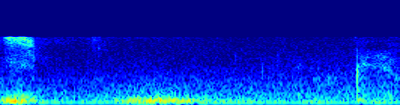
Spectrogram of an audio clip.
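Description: Wind rumbling on the microphone with a steady outdoor hiss, swelling a little about half a second in.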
